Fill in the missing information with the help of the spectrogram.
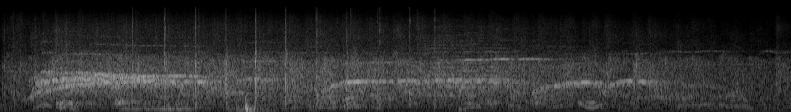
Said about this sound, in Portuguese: Uma salva de palmas.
